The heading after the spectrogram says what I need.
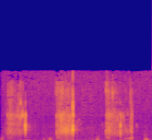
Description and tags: Person sipping a drink. Recorded with uni-directional mic in small room with little background noise.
